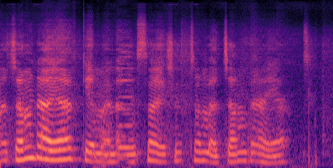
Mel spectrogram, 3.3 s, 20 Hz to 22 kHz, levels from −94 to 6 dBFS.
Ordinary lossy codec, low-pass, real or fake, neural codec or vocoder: none; none; fake; codec, 44.1 kHz, 2.6 kbps, DAC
